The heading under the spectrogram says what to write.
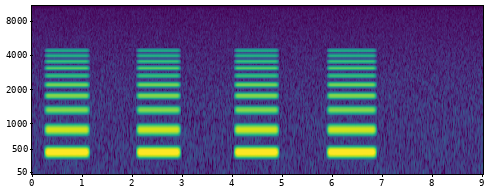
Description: Ship horn signal, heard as a ship's horn, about 440 Hz. 4 short. At sea: a pilot vessel's identity signal in fog.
